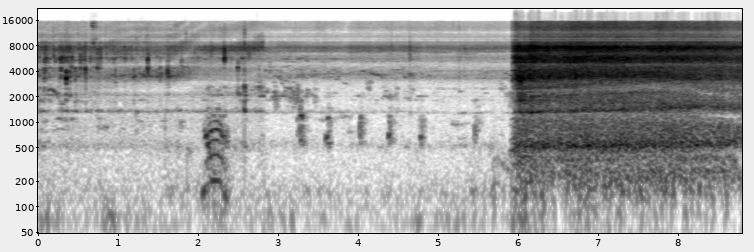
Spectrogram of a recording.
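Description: Crushed garlic and curry leaves hitting hot oil, a sudden loud, steady sizzle bursting in after a quieter stretch of faint clicks and a brief voice.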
